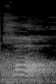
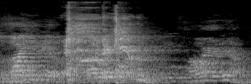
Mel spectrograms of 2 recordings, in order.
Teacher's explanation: Jadi ingat karakter dari kedua huruf yang ada di pangkal tenggorokan ini, kha dengan gha ini harus bergetar.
